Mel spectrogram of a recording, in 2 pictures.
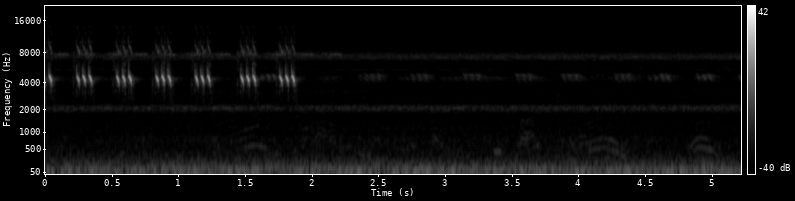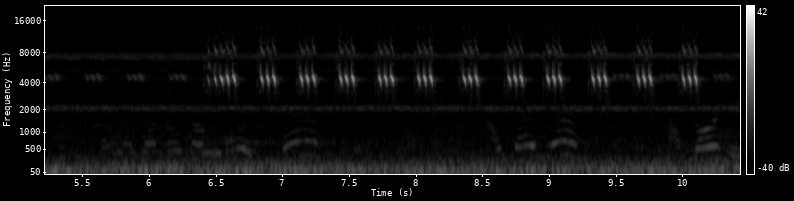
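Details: Night crickets recorded binaurally: rapid, regularly spaced high chirps in a run of six, a pause with only faint pulsing, then a longer steady run, all over a constant shrill insect drone.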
